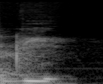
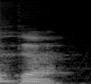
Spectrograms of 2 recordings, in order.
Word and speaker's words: the: explicación es la siguiente cuando ustedes van encuentren una palabra que empiece con vocal si pronuncia di cuando este es uno encuentra una palabra que Inicia con consonante se pronuncia da por ejemplo Club clv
